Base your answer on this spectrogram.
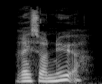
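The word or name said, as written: ræsonnør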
